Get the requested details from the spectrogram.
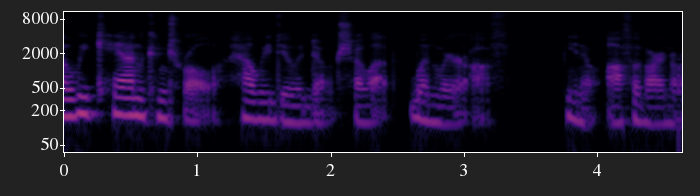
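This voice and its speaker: Somewhat breathy and very deep in pitch, a woman speaks at a moderate pace with ordinary pitch variation. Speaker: life coach for physicians. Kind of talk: podcast episode talk. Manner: casual, conversational.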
